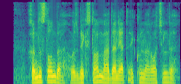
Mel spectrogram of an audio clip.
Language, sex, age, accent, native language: Uzbek, male, 18-24, Jizzax, Uzbek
